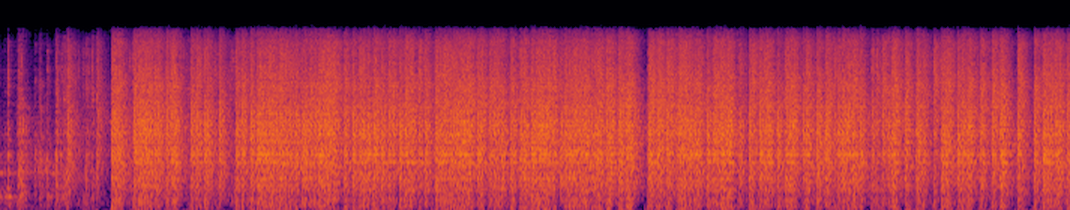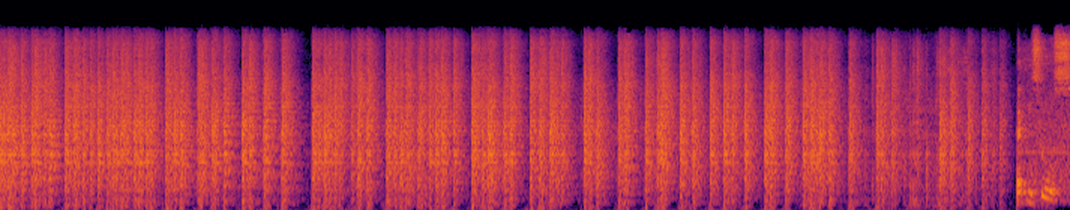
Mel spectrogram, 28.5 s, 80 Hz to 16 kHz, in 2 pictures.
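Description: High-voltage plasma spark discharging from a spark plug in a plasma (water spark plug) ignition circuit, driven wide open at about 120 volts: a loud, rapid, continuous crackle of snapping sparks. It starts about a second in, and the snaps grow more separated in the second half before stopping just before the end.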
